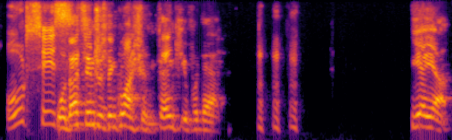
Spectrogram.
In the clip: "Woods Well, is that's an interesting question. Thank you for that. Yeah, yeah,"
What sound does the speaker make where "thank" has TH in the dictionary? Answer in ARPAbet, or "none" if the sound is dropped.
TH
